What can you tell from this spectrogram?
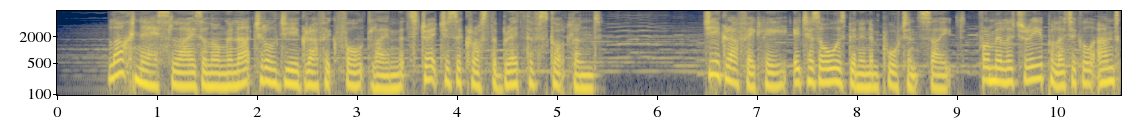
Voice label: Documentary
